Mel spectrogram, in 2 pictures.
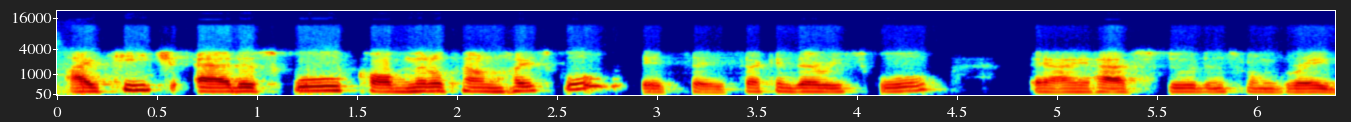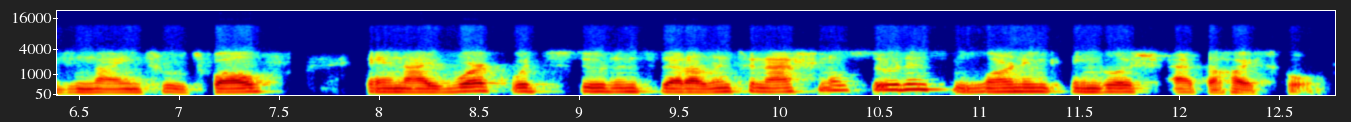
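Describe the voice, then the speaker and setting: A man's voice: mid-range voice, moderate pace. A man from Portugal, a teacher presenting slides over a video call in a friendly, hesitant way with many fillers. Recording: tinny video call line.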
